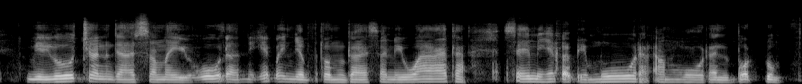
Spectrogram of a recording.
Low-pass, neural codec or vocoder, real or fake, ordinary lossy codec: none; codec, 24 kHz, 1 kbps, SNAC; fake; none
